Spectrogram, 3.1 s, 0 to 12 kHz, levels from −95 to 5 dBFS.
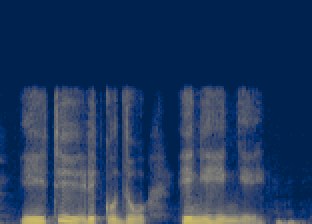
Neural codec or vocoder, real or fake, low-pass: codec, 16 kHz, 0.8 kbps, ZipCodec; fake; 7.2 kHz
